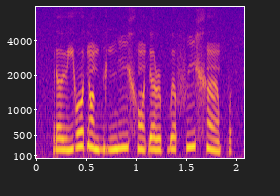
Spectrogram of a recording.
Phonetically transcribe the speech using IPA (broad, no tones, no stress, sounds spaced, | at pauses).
ɾ ə y̯ j o ɗ ɔ̃ bʲ ə ŋ i x õ ɗ ə ɹ ɓ ə f i x ə̃ p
